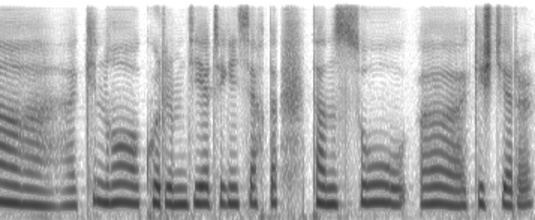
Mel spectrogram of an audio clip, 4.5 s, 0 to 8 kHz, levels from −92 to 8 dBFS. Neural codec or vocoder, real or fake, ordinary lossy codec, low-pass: codec, 16 kHz, about 1 kbps, DyCAST, with the encoder's durations; fake; none; 7.2 kHz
